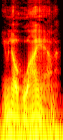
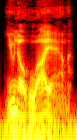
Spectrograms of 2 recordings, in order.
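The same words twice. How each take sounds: First: It is said in a normal everyday voice. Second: It is said in a big, booming voice. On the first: This is what was actually said. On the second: This is how it was heard in a confused state.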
